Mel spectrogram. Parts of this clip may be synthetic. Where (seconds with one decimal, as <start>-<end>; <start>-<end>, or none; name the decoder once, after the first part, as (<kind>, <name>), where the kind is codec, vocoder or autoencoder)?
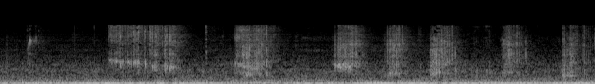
0.4-1.0 (autoencoder, DAC-VAE); 2.1-4.3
